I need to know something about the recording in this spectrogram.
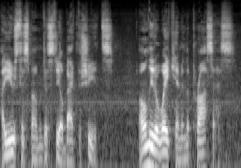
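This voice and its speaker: A man reading a scripted horror story as narrator, in a measured, grave storytelling manner. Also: sits low. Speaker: creepypasta narrator. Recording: audible background noise and ambience.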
